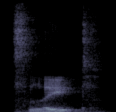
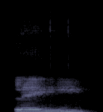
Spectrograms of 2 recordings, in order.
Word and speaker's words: sleight: It's spelled sleight of hand. Slate. Slate.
